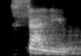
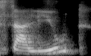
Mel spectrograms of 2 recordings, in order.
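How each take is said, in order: First: The final t is silent. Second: The final t is pronounced. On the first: The speaker calls it right. "but salut" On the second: The speaker calls it wrong. "we don't say salute"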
